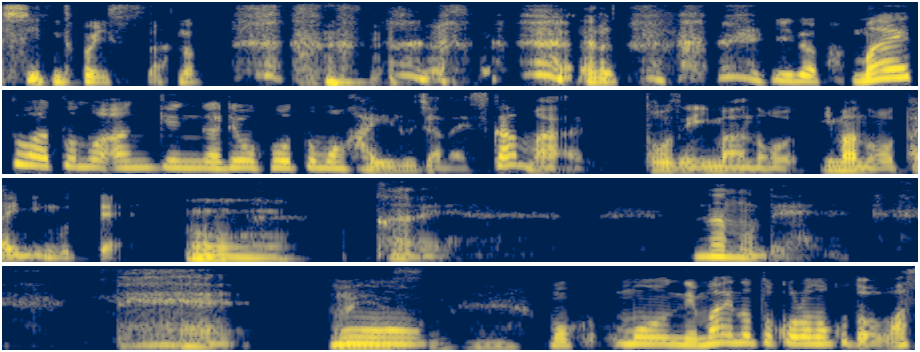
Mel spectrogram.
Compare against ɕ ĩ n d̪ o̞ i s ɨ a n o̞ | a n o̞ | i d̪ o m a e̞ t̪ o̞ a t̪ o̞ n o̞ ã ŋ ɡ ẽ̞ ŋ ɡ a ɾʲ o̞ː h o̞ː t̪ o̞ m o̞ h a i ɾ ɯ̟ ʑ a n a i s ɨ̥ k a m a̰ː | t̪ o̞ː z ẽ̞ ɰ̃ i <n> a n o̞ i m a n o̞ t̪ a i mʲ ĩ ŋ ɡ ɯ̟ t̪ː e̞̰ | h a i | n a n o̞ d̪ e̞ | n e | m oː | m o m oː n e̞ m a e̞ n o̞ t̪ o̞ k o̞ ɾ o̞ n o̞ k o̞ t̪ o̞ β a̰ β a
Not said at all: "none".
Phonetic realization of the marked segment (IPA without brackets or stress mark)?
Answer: m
